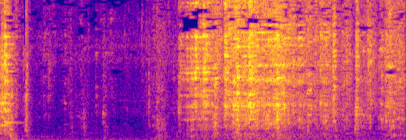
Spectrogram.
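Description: Broken glass items from a dumpster are handled and shifted, producing bright clinking, jangling and crunching shards that swell in the second half, close and fairly loud with no talking.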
